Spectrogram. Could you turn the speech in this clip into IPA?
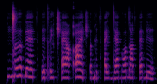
ŋ͡ǀəːɠɛː t͡sʼɪtʼɪlʲt͡ʃʼæː qʼɛːt͡ʃʼəɡɪt͡sʼælʲ dæ ɡɔdɑt͡sʼɛ ɠɪ

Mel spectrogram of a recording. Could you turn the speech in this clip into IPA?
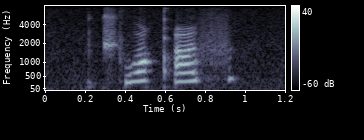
t͡ʃʼu˨˥qʼɪ˨˥f

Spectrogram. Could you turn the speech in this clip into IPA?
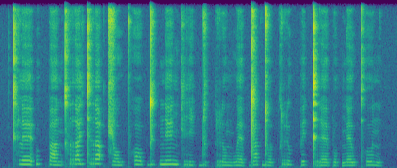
kʰlɛː˧ʔu˦˥k̚paː˨˩nkʰra˥˩j tra˥˩ʔ t͡ɕɔː˩˦wpʰɔː˥˩p̚dɯ˥˩k̚ neː˥˩ŋkri˨˩t̚ du˨˩k̚pro˨˩mwɛː˨˩p̚ da˥˩k̚doː˨˩t̚kru˥˩k̚ pe˦˥k̚trɛː˧po˨˩k̚ŋɛː˦˥w kʰo˥˩n

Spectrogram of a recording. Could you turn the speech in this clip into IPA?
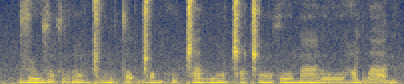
zə˞wzɔ̃x rɔ̃ ɡ͡ǁõr tɔʔŋ͡ǁɔŋhu ǁarwɔ̃ǁɑ ǁɔ̃xoː mãːloːɦɑj waŋ

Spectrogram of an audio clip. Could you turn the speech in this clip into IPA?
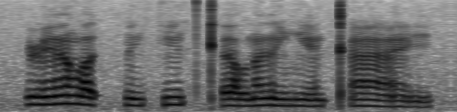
ɭẽlˠiʔpĩ kĩtkʼelˠ ɾĩʎẽ kʼæ̃i̯

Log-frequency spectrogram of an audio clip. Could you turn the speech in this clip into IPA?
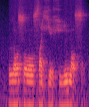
losˤuːsˤiçe xiɲʊsˤ

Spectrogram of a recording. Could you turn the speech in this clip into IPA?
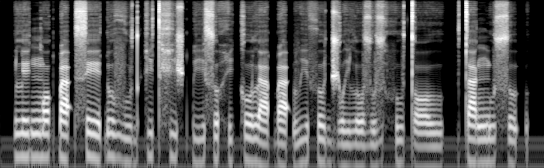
le˦ŋ͡mɔ˦k͡pa˦ʔ se˦˨ ɗʊ˦vu˨d ki˦txi˦˨ʃk͡pi˨˦ sʊ˦hi˧ko˦ la˨ ɓa˨ʔβi˦θʊ˦ d͡ʒo˨i̯lo˨zu˦z hu˦tɔ˧u̯ | ta˧ŋ͡mu˧ sʊ˧ʔ

